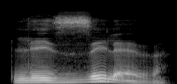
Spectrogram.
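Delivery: very slow, les élèves with a clear z linking; teacher drawing out the example; slow liaison demo. Shown as a demonstration. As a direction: stretch it out to show the liaison. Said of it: "entre un déterminant et un substantif".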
